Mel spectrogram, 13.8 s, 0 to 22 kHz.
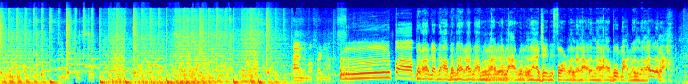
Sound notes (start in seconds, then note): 8.5 imitates engine revving; 10.9 jabbering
